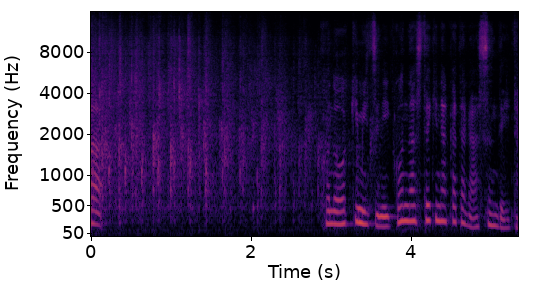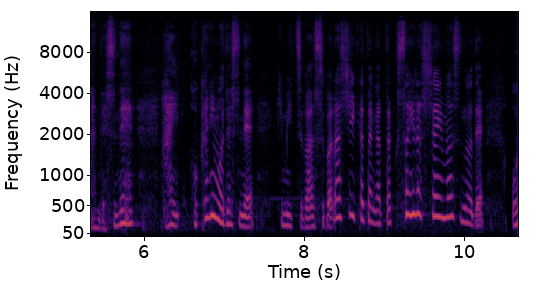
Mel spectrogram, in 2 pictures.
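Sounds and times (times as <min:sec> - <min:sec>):
audience applause after a musical performance: 0:00.0 - 0:03.6
speech: 0:02.9 - 0:10.6.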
